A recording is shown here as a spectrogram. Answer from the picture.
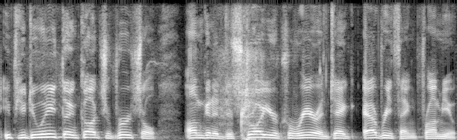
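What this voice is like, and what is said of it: Imitates another person's voice. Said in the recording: “I'm going to do an impression, see if you recognize it... Who am I doing? You.”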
